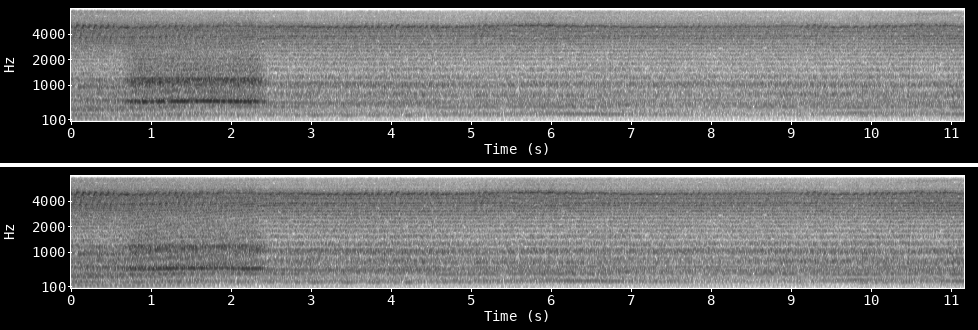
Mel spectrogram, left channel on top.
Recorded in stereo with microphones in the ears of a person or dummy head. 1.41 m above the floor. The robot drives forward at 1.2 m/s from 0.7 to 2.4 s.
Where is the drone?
5° right (ahead or behind).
